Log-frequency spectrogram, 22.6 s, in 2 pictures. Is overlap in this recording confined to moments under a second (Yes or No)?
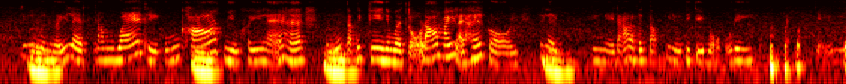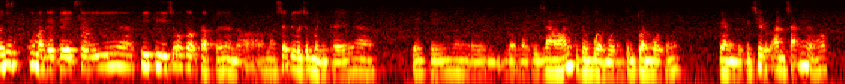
No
